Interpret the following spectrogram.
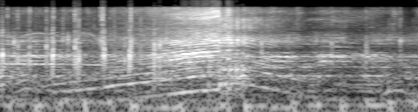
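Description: A stunt motorcycle's engine revving hard, its pitch climbing to a peak about two seconds in and then falling away, over music from loudspeakers.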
